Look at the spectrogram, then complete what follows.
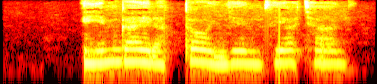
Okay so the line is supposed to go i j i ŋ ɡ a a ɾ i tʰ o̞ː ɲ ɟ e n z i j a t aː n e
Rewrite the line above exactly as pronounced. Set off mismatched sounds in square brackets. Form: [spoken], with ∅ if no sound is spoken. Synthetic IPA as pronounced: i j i [m] ɡ a [i] ɾ [a] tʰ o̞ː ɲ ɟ e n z i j a [c] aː n e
